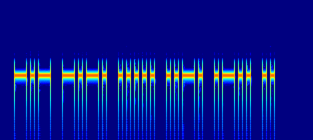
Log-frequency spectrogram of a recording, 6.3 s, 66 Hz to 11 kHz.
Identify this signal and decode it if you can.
Morse code, heard as a keyed tone, about 15 wpm, 700 Hz. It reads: KC5FLI
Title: USA Callsign DE Callsign - 6 Characters - 15wpm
